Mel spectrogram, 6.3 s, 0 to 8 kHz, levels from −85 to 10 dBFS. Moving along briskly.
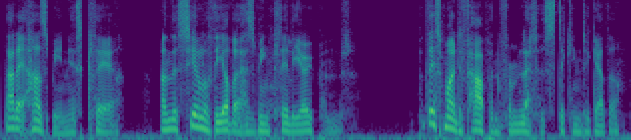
Yes: fast, 240 wpm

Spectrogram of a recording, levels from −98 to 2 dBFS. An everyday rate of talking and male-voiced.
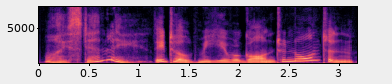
No: average, 190 wpm; female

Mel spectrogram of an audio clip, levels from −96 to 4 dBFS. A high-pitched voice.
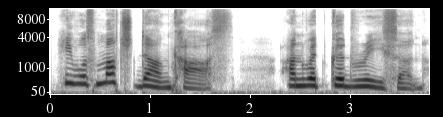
Yes: high, 220 Hz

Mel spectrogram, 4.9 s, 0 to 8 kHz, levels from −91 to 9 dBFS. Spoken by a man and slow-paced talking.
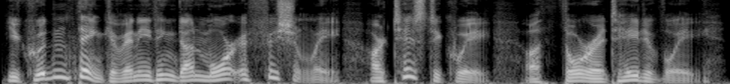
Yes: male; slow, 125 wpm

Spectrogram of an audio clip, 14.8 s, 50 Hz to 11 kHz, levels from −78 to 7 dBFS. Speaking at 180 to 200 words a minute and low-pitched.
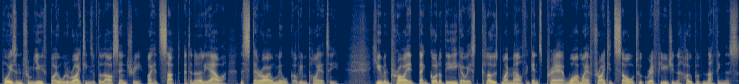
Yes: average, 185 wpm; very low, 95 Hz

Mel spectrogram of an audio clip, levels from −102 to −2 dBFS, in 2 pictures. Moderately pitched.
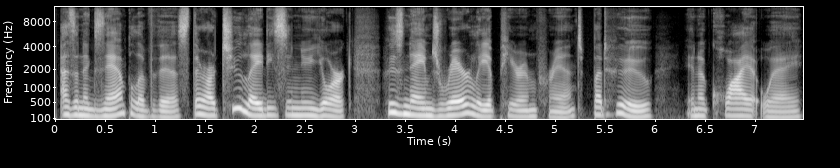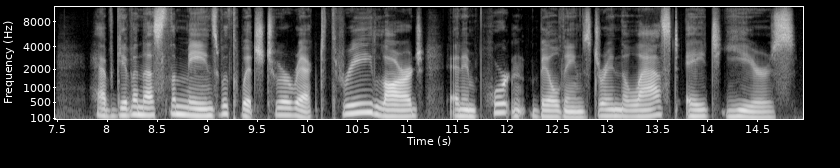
Yes: medium, 155 Hz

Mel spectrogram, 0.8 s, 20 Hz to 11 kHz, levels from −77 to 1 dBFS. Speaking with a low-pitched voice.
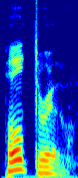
Yes: low, 130 Hz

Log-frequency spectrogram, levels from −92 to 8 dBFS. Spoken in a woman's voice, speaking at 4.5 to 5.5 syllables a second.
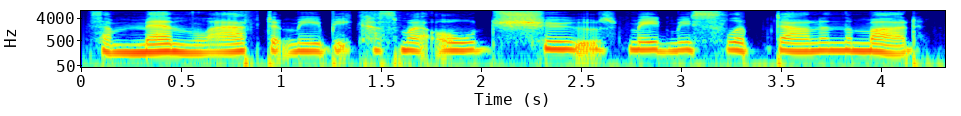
Yes: female; 4.6 syllables/s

